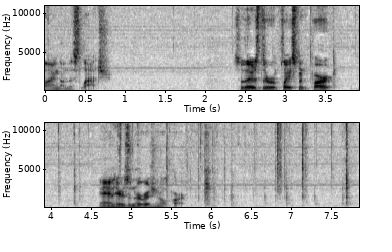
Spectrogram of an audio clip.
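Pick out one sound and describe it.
A plastic panel clicks as a finger presses it.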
